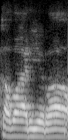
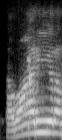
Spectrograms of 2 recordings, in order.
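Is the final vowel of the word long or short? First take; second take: long; short. First: The final vowel is held long. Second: The final vowel is cut short. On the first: The word ends the phrase. "നിർത്തുമ്പോൾ ഖവാരീറ" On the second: The word runs on into the next word. "ചേർത്ത് വായിക്കുമ്പോൾ നീട്ടില്ല"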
